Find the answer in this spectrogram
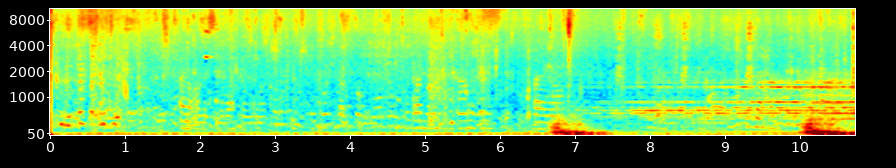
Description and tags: Snippets of sound in between the coming attractions and commercials inside a movie theater.
movie, theater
